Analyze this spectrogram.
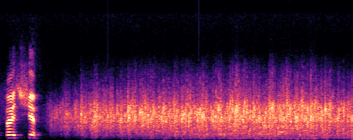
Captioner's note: crowd applauding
